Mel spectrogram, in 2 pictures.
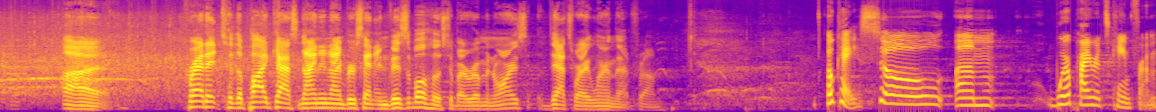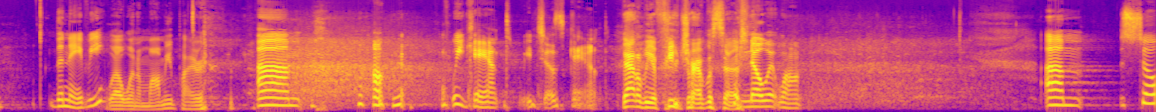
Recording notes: This episode was recorded LIVE at our Orlando show.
